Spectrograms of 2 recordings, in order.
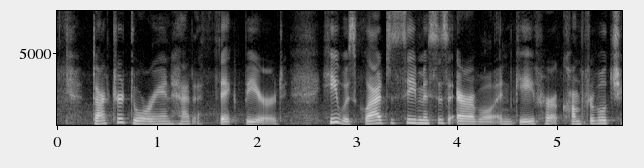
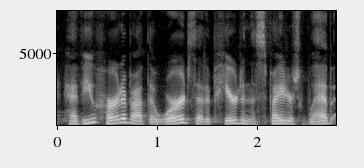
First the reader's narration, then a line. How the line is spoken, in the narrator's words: asked Mrs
